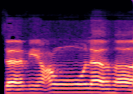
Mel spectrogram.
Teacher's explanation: ha di pangkal kerongkong.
